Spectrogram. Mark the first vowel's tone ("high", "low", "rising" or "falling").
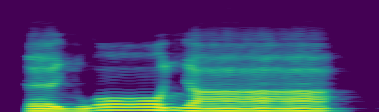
low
